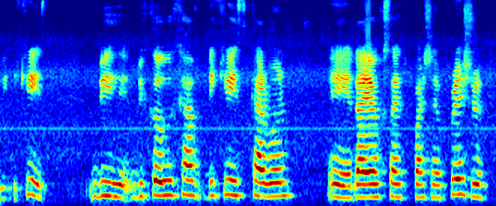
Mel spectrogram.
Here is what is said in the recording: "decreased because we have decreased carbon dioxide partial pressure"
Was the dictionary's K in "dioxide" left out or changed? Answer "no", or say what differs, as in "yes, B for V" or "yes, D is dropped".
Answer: no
